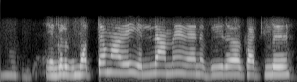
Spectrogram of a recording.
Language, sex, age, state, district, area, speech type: Tamil, female, 60+, Tamil Nadu, Pudukkottai, rural, conversation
